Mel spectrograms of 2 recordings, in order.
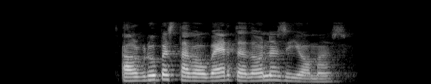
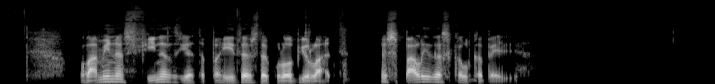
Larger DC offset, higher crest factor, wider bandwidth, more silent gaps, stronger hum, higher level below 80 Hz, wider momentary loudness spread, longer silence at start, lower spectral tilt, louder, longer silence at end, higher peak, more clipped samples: neither; about the same, 18 dB vs 20 dB; second, 7.6 kHz vs 13.5 kHz; neither; neither; about the same, -66 dBFS vs -62 dBFS; second, 9 LU vs 15 LU; first, 1.2 s vs 0.35 s; about the same, -5 dB/octave vs -5 dB/octave; first, -17 LUFS vs -20 LUFS; second, 0.9 s vs 2.15 s; about the same, -2 dBFS vs -2 dBFS; neither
